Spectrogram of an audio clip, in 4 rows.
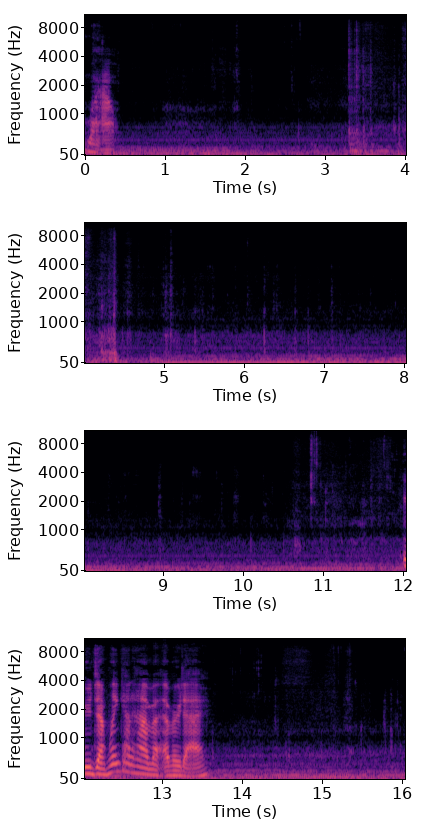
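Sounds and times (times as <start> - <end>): low hum inside car: 0.0 - 16.0
person chewing: 5.1 - 11.9, 13.8 - 16.0.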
